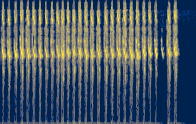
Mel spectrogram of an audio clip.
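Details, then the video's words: Cililin bird singing actively: a fast, even chatter of sharp high clicks, about eleven per second, running for over two seconds before a short gap, two last notes and silence. "Suara Burung Cililin Gacor Durasi Panjang"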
